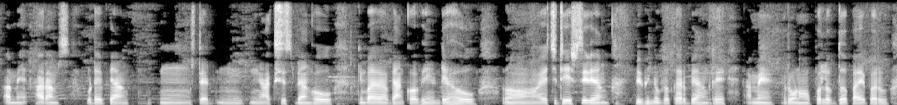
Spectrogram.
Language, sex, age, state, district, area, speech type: Odia, male, 30-45, Odisha, Cuttack, urban, spontaneous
